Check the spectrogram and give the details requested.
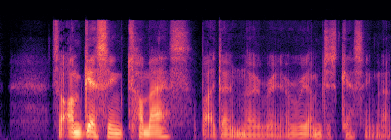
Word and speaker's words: Thomas: as Thomas Thomas and I know it's th and normally it was every most sort of th's are th and this is one of those occasions when it it just isn't so we pronounce that as Thomas.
